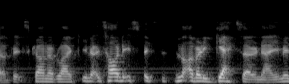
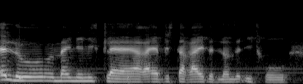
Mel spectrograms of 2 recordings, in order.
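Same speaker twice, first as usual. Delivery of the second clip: French accent in English. Showing how a french accent sounds in english: french accent in english. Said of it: "Listen to a French accent in English".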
